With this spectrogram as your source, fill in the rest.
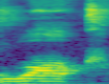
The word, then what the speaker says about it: walk: silent in words like like in English you have when you say walk you have the silent L there you didn't say walk or tall you say talk walk because there's an L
